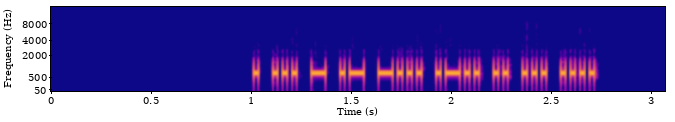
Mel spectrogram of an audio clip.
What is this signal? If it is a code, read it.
Morse code, heard as a keyed tone, about 50 wpm, 700 Hz. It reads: ESTABLISH
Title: ED Suffix - Top 100 Words with Base Words 50wpm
